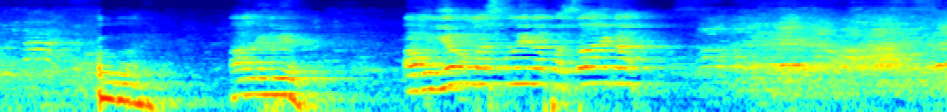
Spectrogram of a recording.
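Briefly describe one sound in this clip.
A men's choir sings loudly together in a large echoing hall.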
